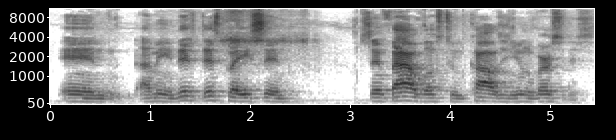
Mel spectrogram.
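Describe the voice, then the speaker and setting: In a Mississippi Delta accent, a man talks at a fairly slow pace and medium pitch, his intonation fairly even, with audible room echo around him. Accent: Mississippi Delta Southern US. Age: 60s. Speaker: local business owner. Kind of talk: casual chat. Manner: halting.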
